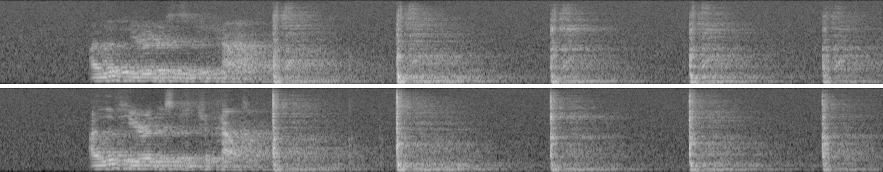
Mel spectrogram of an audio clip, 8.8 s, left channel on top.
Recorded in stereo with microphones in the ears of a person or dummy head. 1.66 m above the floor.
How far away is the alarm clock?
About 2.0 m.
